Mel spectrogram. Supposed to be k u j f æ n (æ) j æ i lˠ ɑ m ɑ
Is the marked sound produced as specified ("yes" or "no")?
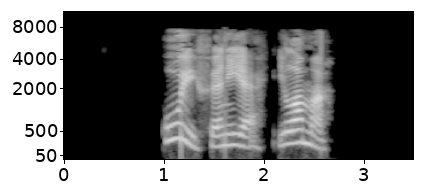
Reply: no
